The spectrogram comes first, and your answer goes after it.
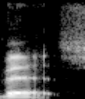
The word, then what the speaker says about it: Nieves: Nieves.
